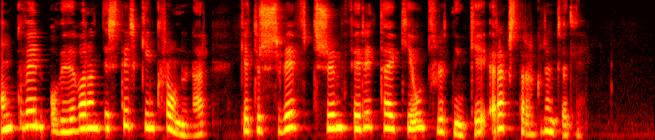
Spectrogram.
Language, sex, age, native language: Icelandic, female, 40-49, Icelandic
